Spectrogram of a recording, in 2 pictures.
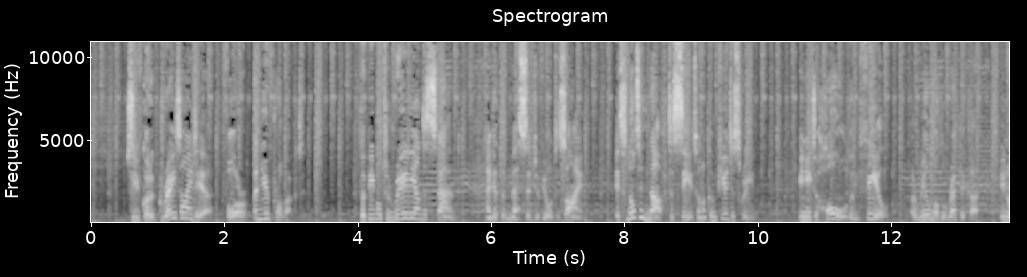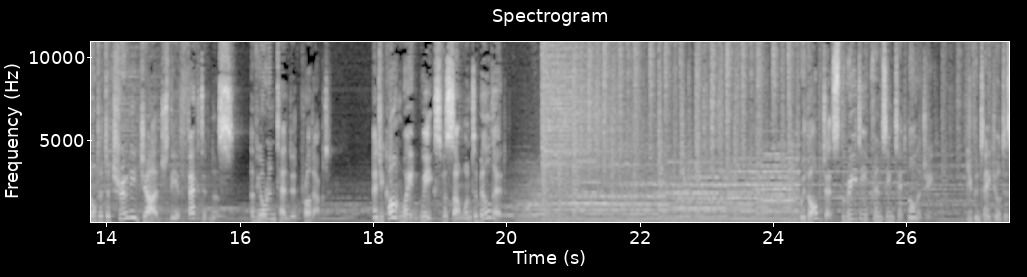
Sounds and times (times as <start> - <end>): Music: 0.0 - 27.5
Speech: 0.6 - 3.2, 4.0 - 10.0, 10.6 - 17.4, 18.0 - 20.0, 24.4 - 27.5.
